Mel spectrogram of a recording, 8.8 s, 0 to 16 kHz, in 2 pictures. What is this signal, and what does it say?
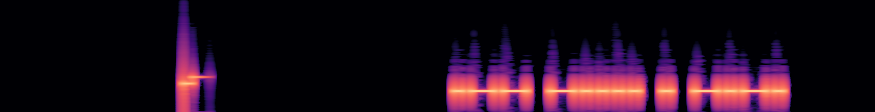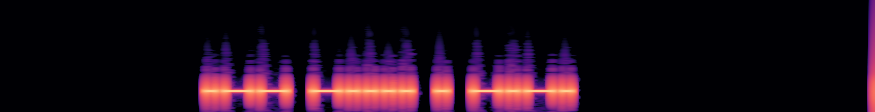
Morse code, heard as a keyed tone, about 28 wpm, 700 Hz. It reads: W6EC W6EC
